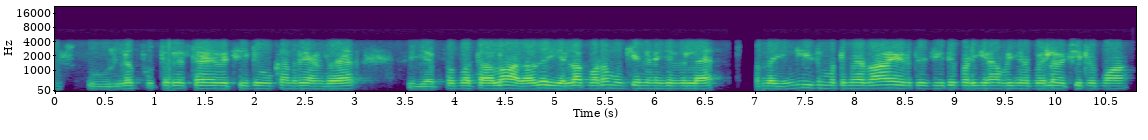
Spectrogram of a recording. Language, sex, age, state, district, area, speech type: Tamil, male, 30-45, Tamil Nadu, Salem, urban, conversation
